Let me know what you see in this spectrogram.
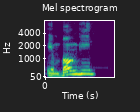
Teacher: It's really an N sound, but N turns into M in the presence of or before a voice labial, which is a bilabial, which is a B sound.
